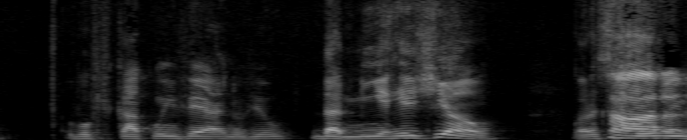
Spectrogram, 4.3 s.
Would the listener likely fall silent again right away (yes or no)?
yes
